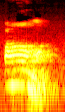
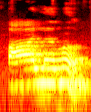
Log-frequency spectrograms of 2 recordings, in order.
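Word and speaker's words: palm: For example एक word है पाम, जब हम लोग इसको पढ़ते हैं तो पढ़ने में एल का साउंड नहीं आता, स्पेलिंग में आ रहा है और पढ़ते टाइम इसका एल का साउंड नहीं आता। जैसे हम इसको पढ़ते हैं पाम, पाल्म, पाल्म नहीं पढ़ते, इसको हम लोग पाम पढ़ते हैं।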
